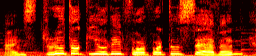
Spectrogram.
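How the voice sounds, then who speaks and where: A man's voice: very high voice, expressive, moderate pace. A theatrical male cartoon villain, stammering nervously. His melodramatic delivery swoops up and down, with music playing behind. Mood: flustered. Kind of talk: cartoon voice acting.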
